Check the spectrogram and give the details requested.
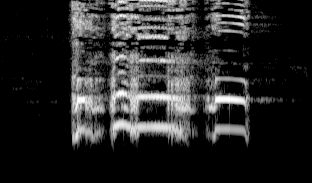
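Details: Rooster on a rural farm crowing one clear, loud cock-a-doodle-doo in three connected parts: a short rising opening, a long held middle note and a final drawn-out phrase, set against quiet background.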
